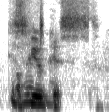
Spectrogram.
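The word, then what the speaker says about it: Ophiuchus: Ofucus. That's how you pronounce it apparently.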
